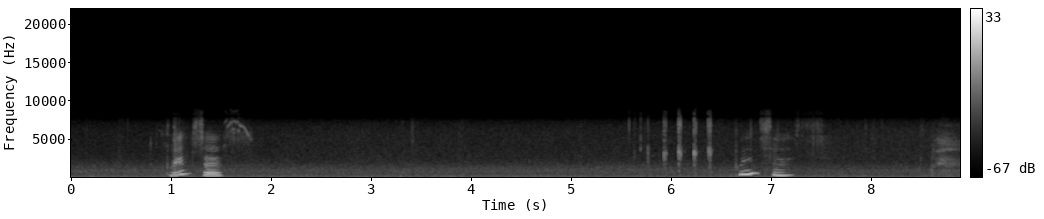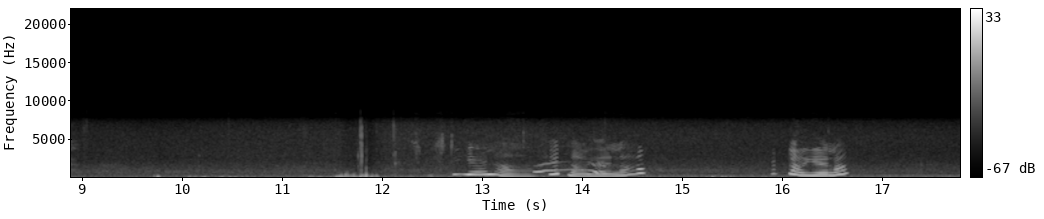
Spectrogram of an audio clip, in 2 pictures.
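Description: A puppy whines and yelps in short, high cries.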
